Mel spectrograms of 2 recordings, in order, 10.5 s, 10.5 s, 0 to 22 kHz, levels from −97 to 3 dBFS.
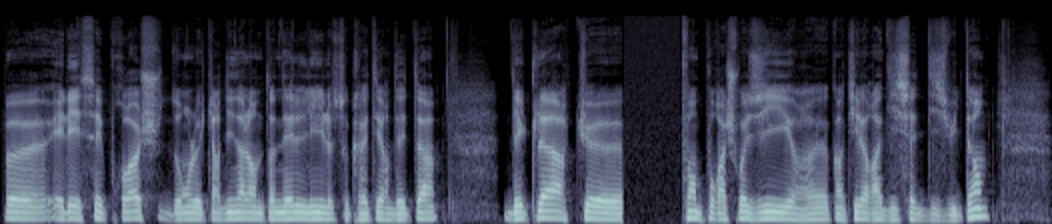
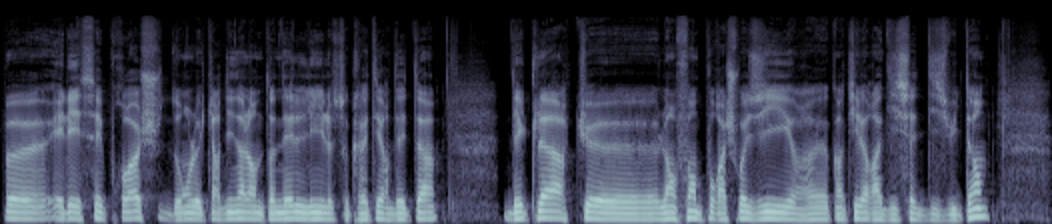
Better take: second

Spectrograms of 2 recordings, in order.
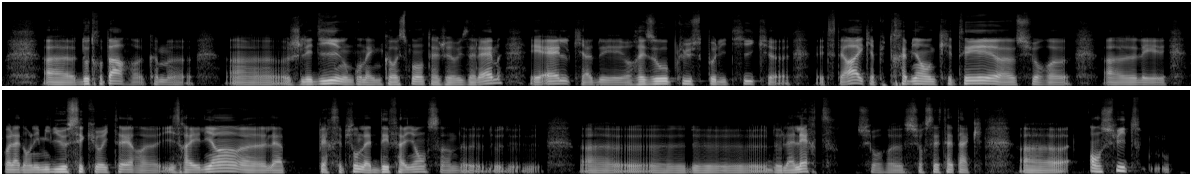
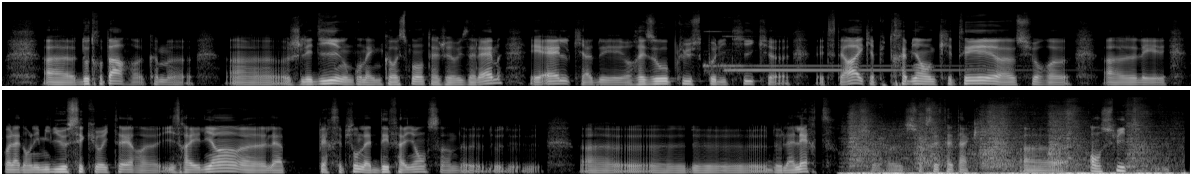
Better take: first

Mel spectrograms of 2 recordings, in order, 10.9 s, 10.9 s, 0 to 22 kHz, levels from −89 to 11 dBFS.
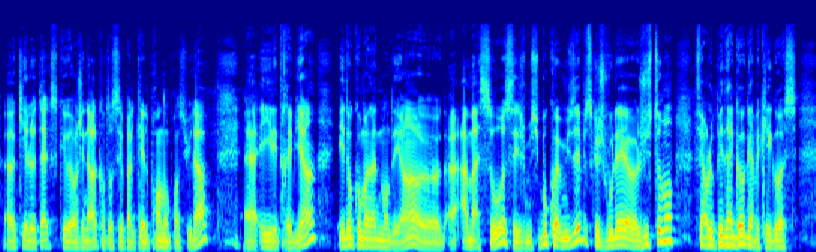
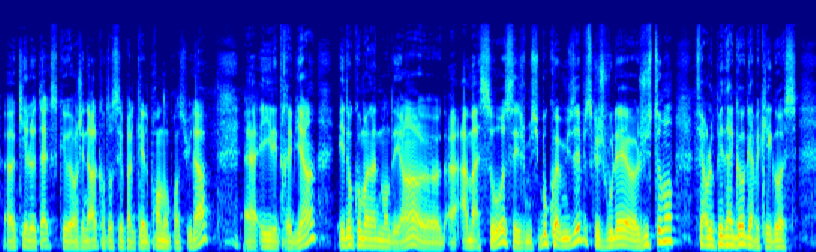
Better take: neither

